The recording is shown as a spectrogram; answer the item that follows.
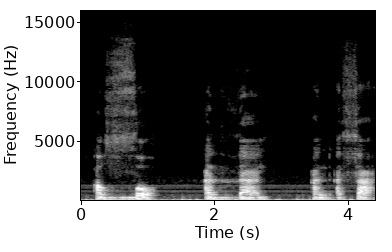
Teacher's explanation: It is pronounced from the tip of the tongue resting against the tip of the upper central incisors. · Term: hurufu al-lathawiyya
